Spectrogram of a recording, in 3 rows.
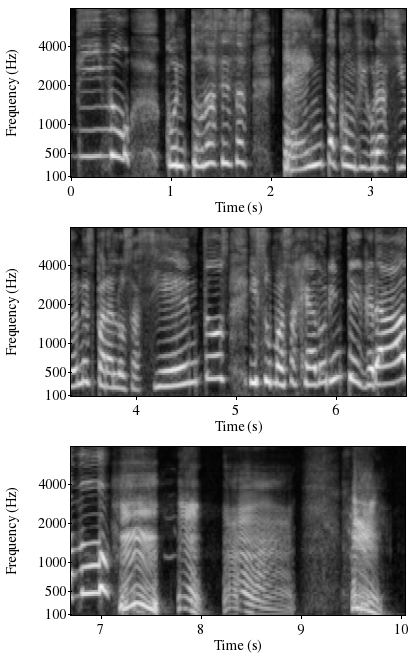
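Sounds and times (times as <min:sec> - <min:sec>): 
speech: 0:00.6 - 0:09.9
man clearing his throat in a Lincoln Aviator: 0:07.1 - 0:09.9.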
